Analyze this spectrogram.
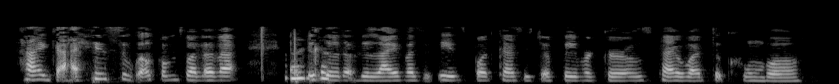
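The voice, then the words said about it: Groggy, low voice. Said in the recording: “bedroom voice ... This is not bedroom voice. This is just groggy.”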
